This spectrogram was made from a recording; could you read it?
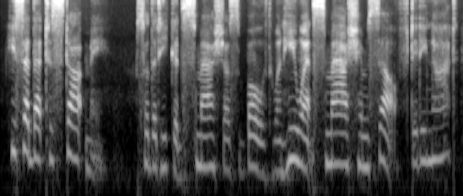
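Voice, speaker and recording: A woman voicing a soft-spoken, lovelorn female car with a mind of her own in a radio story, hushed and hesitant. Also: mid-range voice, measured pace. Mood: wistful, doubting. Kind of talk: radio story character acting.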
